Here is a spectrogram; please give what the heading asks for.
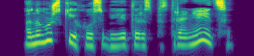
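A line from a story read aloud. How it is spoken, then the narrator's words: Wry snort. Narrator (Russian): хмыкнул Дэн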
